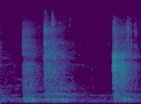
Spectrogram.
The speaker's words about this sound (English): Thank you for those three claps.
